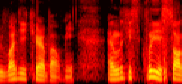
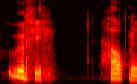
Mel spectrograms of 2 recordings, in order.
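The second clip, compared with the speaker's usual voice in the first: mock tearful sobbing, crying voice; 2 semitones higher than usual. Retelling a scene where a character pleads for help: imitating someone crying. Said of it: "as she's crying, she's like".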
